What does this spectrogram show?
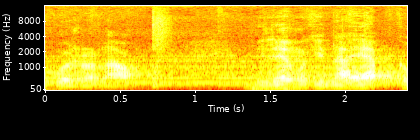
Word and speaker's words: Coojornal: E o Jaguar escreveu uma nota fazendo autoelogio ao Cojornal e terminava dizendo: pena o nome, que muita gente pode pronunciá-lo de forma errada por causa dos dois Os, né? O Cojornal.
